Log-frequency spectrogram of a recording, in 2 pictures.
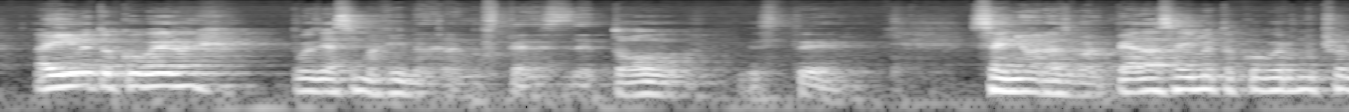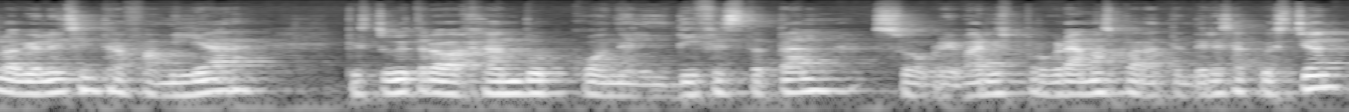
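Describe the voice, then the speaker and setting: A man at a moderate pace, with audible room echo and noticeable background noise. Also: medium pitch for a man, ordinary pitch variation. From Mexico, Durango. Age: 40s. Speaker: radio announcer and lawyer. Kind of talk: interview. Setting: recorded interview. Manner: formal.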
